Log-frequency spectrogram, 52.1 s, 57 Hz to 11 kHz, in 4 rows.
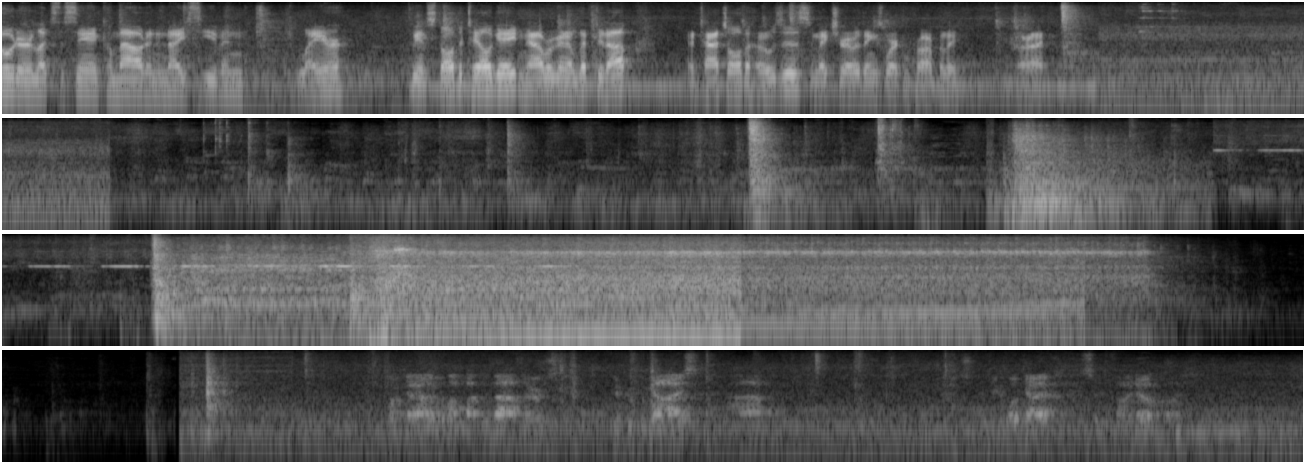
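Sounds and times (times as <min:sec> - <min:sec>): steady machine hum: 0:00.0 - 0:14.1.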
